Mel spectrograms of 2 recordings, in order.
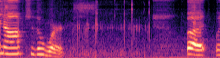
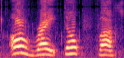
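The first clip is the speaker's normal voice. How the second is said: plain reading voice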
